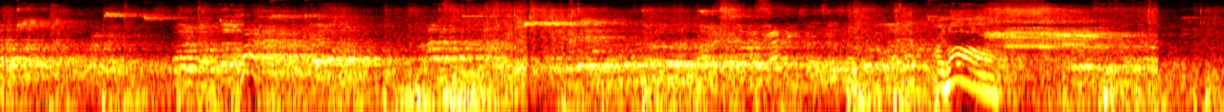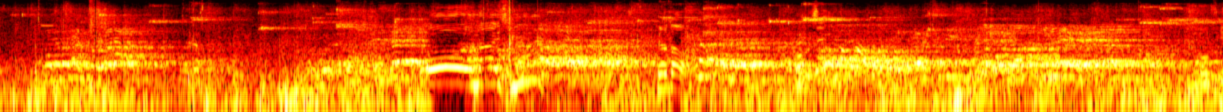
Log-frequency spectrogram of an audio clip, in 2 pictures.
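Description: Basketball game sounds in a reverberant gym: a ball bouncing on a hardwood court while players call out. Two sharp sneaker squeaks stand out, near the middle and about two-thirds of the way through.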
